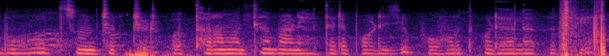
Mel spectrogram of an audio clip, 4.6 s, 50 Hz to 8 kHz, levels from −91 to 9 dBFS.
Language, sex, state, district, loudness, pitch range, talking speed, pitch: Odia, female, Odisha, Khordha, -27 LUFS, 195-210 Hz, 155 wpm, 200 Hz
